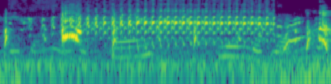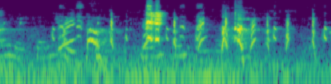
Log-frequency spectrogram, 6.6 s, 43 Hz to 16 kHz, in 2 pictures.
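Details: Night-netting lure of two birds, quốc biển and trích ré, March 2024 migration: a sharp squawk, then a long even rattling trill lasting about two seconds, followed by quick upslurred whistles and clipped notes.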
